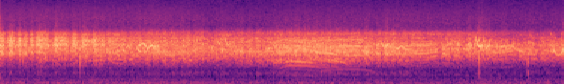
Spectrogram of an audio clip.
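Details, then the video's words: A dense colony chorus of emperor penguins, adults and chicks, with many overlapping warbling, trumpeting calls, occasional soft wing beats and a steady, slightly hissy background. "Emperor Penguin / Colony MD, Calls From Adults And Chicks With Wing Beating"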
